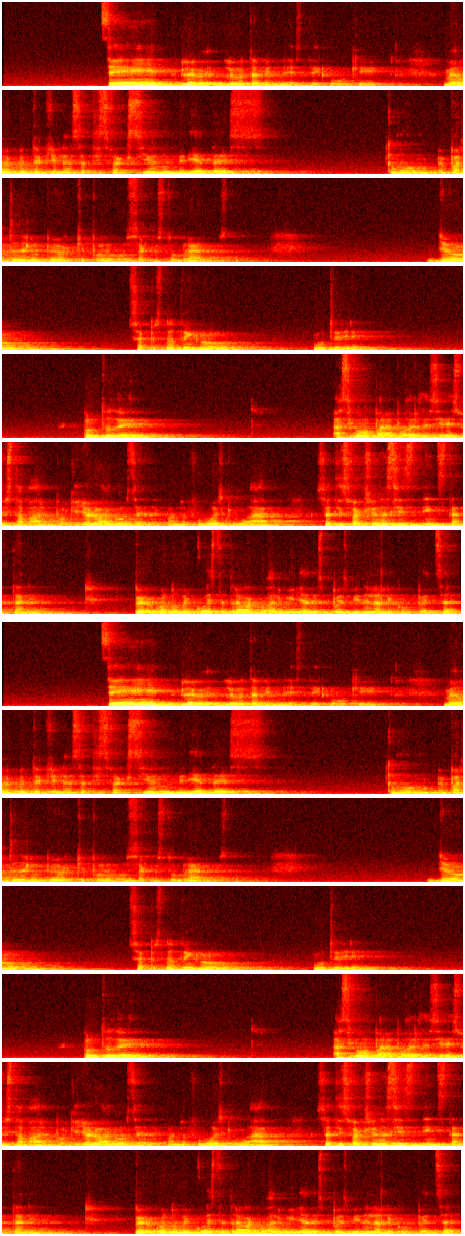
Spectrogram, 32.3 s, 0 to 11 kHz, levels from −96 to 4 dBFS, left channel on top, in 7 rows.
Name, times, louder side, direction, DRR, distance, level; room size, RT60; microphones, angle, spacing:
voice 1, 1.1-3.8 4.4-7.0 8.5-11.4 13.5-14.3 15.1-16.2 16.9-17.5 19.3-20.0 21.8-25.8 26.2-28.1 28.5-28.6 29.0-32.2, equal, 5° left, 6 dB, 0.6 m, -20 dB
13.0 x 4.7 x 5.1 m, 1.5 s
head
